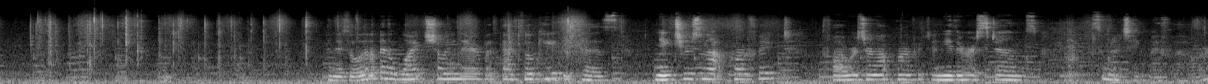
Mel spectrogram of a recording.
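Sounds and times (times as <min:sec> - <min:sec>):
steady low hum: 0:00.0 - 0:12.0
paper folding and creasing: 0:00.3 - 0:03.7, 0:04.3 - 0:06.4.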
